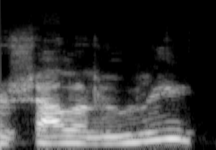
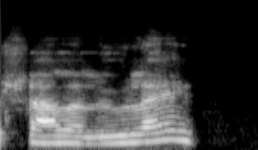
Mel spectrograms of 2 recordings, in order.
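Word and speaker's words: Shalulile: We have a definite candidate in Peter Shalaluli, or Shalalule, I think it's pronounced.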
